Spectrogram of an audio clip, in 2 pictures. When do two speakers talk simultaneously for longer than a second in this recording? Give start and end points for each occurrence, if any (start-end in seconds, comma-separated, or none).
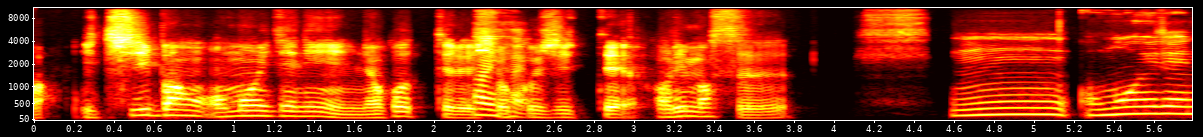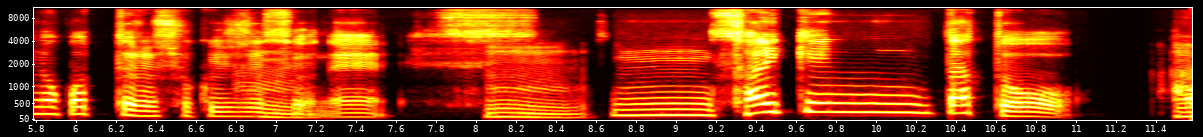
none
